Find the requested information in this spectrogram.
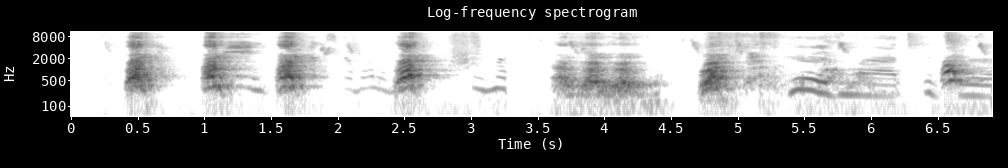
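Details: Lucy, a jet black Belgian Malinois puppy of two months, barks four times in quick succession during a training session, followed by a handler's voice talking and praising her.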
